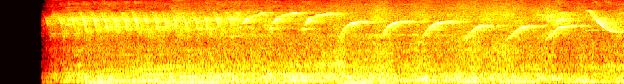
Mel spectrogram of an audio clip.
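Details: Champion competition canary from the Blora area of Java, Indonesia, singing. A fast rattling trill is followed by a run of clear whistled notes sliding downward, about seven in a row, over a low hum and background murmur.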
